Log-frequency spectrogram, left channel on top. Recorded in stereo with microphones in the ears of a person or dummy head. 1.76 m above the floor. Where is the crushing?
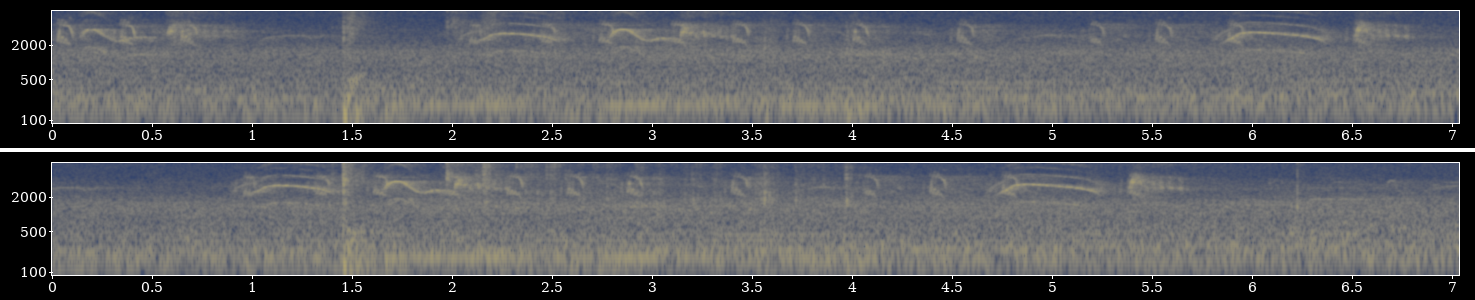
40° right (ahead or behind), 4.5 m.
